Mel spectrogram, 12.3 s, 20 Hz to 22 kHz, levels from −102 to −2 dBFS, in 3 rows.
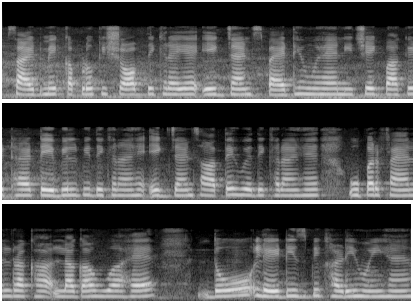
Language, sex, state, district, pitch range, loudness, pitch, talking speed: Hindi, female, Bihar, East Champaran, 225-235 Hz, -24 LUFS, 230 Hz, 205 wpm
